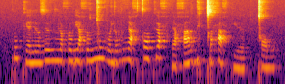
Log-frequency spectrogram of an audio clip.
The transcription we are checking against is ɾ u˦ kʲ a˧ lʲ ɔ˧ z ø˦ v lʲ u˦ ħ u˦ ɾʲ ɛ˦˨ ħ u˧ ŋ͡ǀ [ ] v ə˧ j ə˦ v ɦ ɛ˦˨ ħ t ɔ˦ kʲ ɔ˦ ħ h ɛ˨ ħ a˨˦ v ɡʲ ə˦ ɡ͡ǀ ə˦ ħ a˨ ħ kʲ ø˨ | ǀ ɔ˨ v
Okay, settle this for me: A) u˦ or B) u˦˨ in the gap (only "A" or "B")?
A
